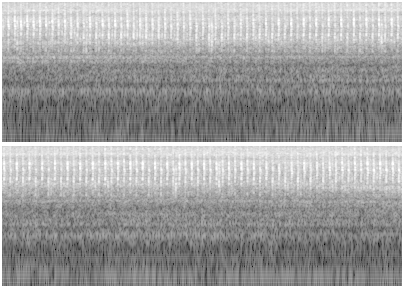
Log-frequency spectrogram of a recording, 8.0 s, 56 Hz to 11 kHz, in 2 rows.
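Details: VAZ 21127 engine at idle with a crisp, even, metallic ticking knock of about four per second, heard while warming up; it disappears once the engine reaches about 40 degrees, cause unknown.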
